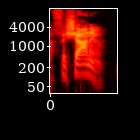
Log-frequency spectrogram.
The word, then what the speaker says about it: Fashanu: Fashanu. Is that how you say it? – Fashanu? Oh. Oh, yeah, yeah, yeah. Fashanu.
